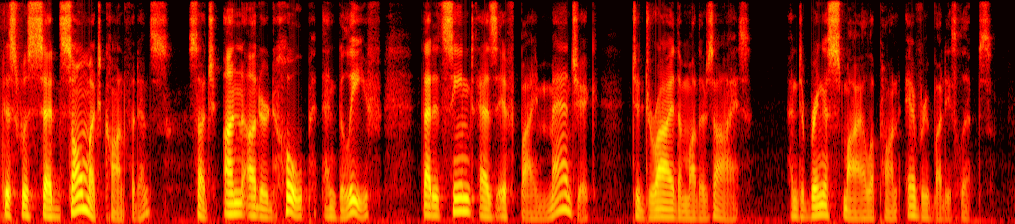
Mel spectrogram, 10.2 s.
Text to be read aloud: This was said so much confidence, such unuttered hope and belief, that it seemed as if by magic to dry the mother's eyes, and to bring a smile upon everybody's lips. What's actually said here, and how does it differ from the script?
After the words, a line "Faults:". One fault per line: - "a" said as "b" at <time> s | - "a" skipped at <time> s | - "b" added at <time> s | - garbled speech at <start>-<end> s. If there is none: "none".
This was said so much confidence, such unuttered hope and belief, that it seemed as if by magic to dry the mother's eyes, and to bring a smile upon everybody's lips.
Faults:
none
